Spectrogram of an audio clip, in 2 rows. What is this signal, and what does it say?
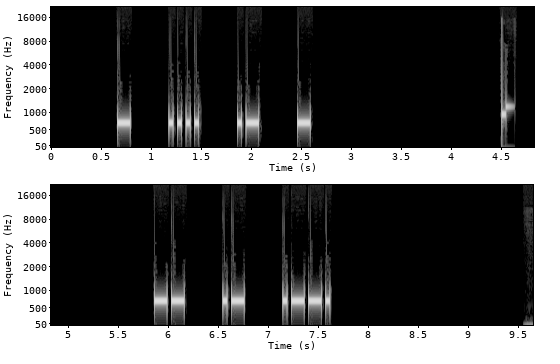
Morse code, heard as a keyed tone, about 28 wpm, spaced as for 16 wpm, 690 Hz. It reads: THAT MAP
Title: 3x Character Spacing - Top 500 Words - 28wpm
